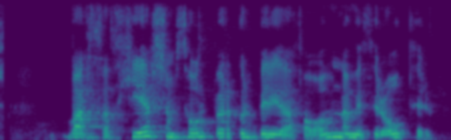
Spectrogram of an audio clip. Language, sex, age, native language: Icelandic, female, 70-79, Icelandic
